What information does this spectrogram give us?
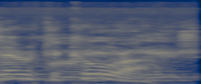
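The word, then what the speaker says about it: Derek Acorah: and failed actress and Derek Aora, even though they spelled his name wrong. It's uh a C O R A H. So, they put the H in the wrong place here.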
